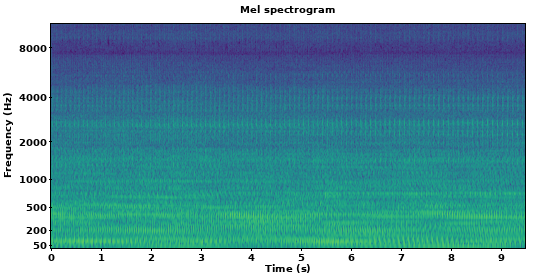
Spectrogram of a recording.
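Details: Lister diesel emergency air compressor on the M/V Steve Irwin under load compressing air (nameplate 24 bar): deep, heavy, even thumping about three to four beats a second, pulling hard against the compressor; normal running under load.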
